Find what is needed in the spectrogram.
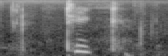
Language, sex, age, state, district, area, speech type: Santali, female, 18-30, Jharkhand, East Singhbhum, rural, read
